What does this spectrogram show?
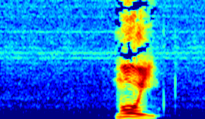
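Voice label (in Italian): "Mój" Emilian dialect word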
